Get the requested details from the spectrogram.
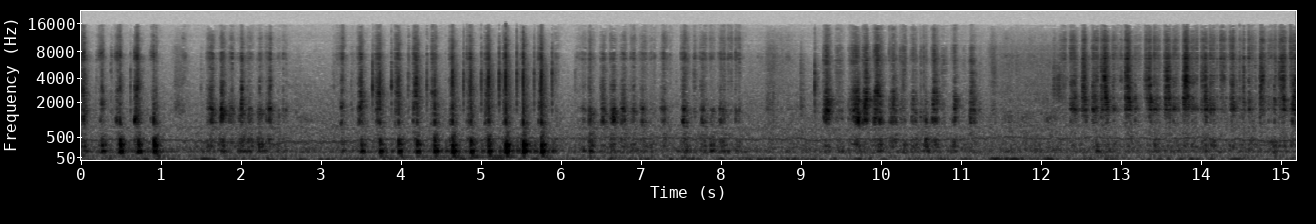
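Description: A wooden stylus scratches fine lines at the top right edge of a flat black-coated scratch art card held flat. Quick, dry scratching strokes come in bursts with short pauses between, some gritty and low, others brighter and more rasping.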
